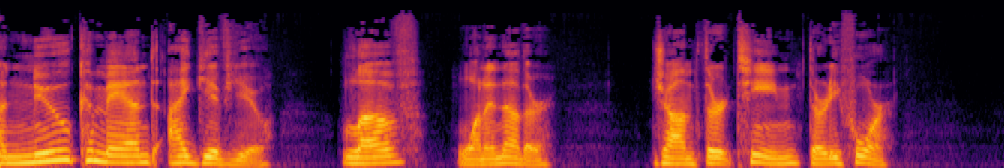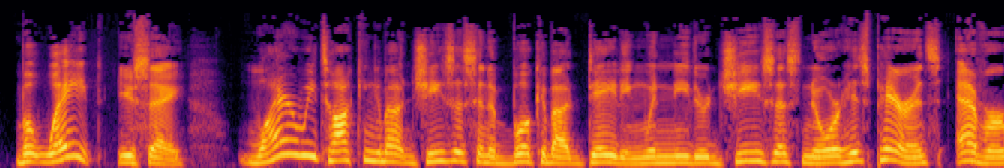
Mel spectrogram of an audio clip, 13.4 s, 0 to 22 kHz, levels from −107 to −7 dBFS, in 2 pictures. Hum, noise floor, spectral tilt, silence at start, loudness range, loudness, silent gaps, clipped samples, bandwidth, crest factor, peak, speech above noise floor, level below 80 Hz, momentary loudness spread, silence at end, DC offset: none; -79 dBFS; -5.5 dB/octave; 0 s; 5 LU; -21 LUFS; none; under 0.1%; 14.5 kHz; 18 dB; -4 dBFS; 58 dB; -58 dBFS; 8 LU; 0 s; under 0.1%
